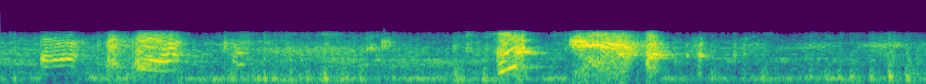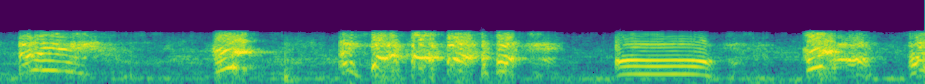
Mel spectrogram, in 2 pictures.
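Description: Giggling broken by repeated sharp, gulping catches in the breath; hiccups during laughter.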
